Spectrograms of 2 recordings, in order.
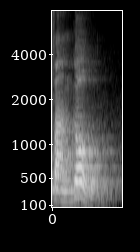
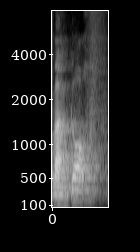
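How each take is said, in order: First: The name is said in an American way. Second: The name is said in an English way. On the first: "depending on whether you're American or English" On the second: "depending on whether you're American or English"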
